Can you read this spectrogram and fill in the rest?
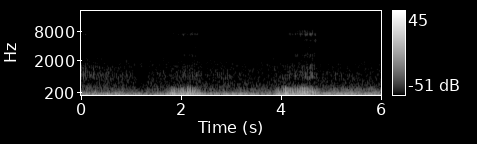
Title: Her gentle snores are rudely interrupted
